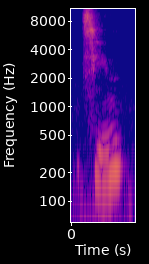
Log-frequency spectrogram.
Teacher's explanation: So qin is that mid-rising.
